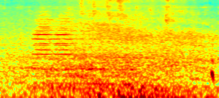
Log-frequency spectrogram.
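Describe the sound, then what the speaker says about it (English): A big truck rolls past on a semi-busy street, a steady, fairly loud low rumble that holds for the whole stretch, with a brief tonal whine riding on top early on. "Sorry, big truck going by."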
